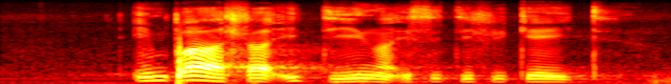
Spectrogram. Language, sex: Zulu, male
